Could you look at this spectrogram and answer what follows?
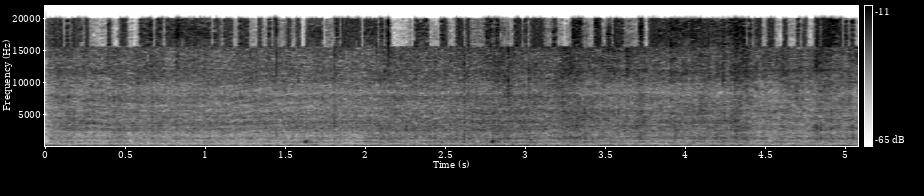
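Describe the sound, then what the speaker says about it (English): Saltfish fries in a pan alongside onion, garlic and pepper, giving a continuous close, even sizzle and hiss that holds steady with no pauses and no speech. "just let the saltfish cook a little"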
